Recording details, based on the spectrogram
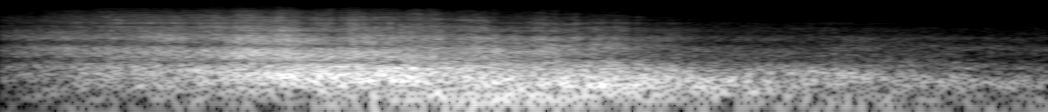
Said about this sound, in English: Then, the front wheel of the plane is attached to machinery under the deck, the catapult, which literally flings it off the edge of the deck like a pebble from a slingshot.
